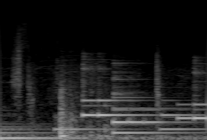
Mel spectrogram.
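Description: Background music: a low held note gives way, about half a second in, to a tune of short chiming notes stepping up and down in pitch.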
